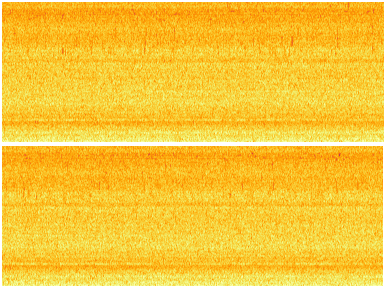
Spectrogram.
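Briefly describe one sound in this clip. Jet engines drone steadily.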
